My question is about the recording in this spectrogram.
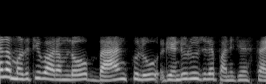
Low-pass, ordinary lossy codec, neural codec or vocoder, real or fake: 3.6 kHz; none; codec, 16 kHz in and 24 kHz out, 1 kbps, XY-Tokenizer; fake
